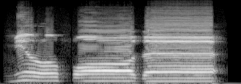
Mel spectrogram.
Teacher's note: میر را ساکن سے پہلے زیر ہے تو یہ باریک ہونا چاہیے تھا لیکن نہیں، یہاں قاعدہ بدل ہے۔ را ساکن کے بعد جب بھی حروف مستعلیہ میں سے کوئی حرف آ جاتا ہے تو را ساکن پر پڑا جاتا ہے۔ صاد بھی حروف مستعلیہ میں سے ہے، پر پڑا جائے گا، اور اس کے ساتھ جو الف ہے یہ بھی پر پڑا جائے گا۔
